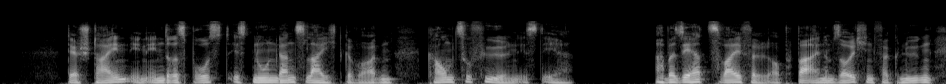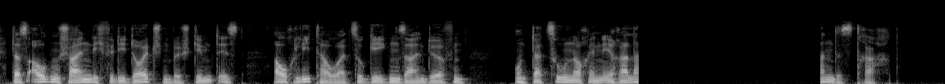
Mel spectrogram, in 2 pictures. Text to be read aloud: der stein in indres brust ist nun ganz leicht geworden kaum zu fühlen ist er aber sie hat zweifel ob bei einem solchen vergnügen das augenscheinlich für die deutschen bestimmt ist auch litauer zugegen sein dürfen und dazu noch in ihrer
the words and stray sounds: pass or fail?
pass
